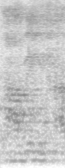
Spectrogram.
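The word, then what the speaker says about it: أريحا: Fafataha Ariha, maka negeri Ariha atau daerah Ariha di Fathil Ha'i wa Kasri Ra'i, yaitu dengan dibaca fathahnya Hamzah dan kasrohnya Lufroh, jadi Ariha bacanya. A-nya dibaca fathah, Rohnya dibaca kasroh, Ariha.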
